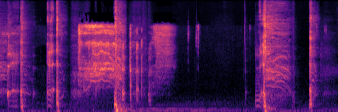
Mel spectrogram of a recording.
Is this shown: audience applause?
no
